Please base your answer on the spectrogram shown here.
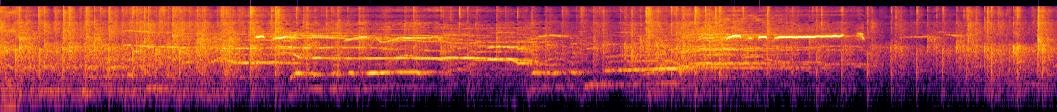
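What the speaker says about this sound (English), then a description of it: "Clap your hands for them." A church congregation claps and cheers loudly for a sustained stretch, dense applause with whoops and raised voices mixed in, the sound swelling and staying steady for most of its length.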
